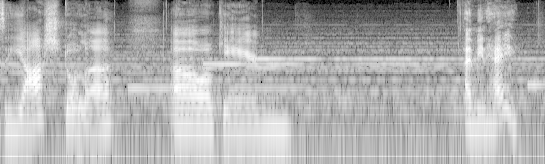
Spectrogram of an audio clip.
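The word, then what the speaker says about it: Y'shtola: The technical pronunciation is Yashtola.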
